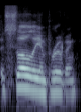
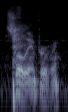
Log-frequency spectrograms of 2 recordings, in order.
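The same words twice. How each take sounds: First: Said in the usual way. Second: Much lower and softer, fading echo to himself; low trailing mumble. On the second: Real, not acted. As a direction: drop it under your breath like an afterthought. Repeats the phrase trailing off.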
